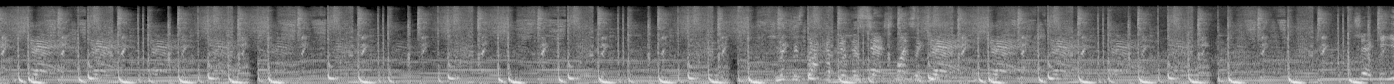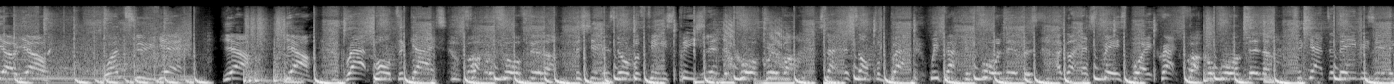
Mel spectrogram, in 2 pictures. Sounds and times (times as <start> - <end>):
Music: 0.0 - 27.8.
